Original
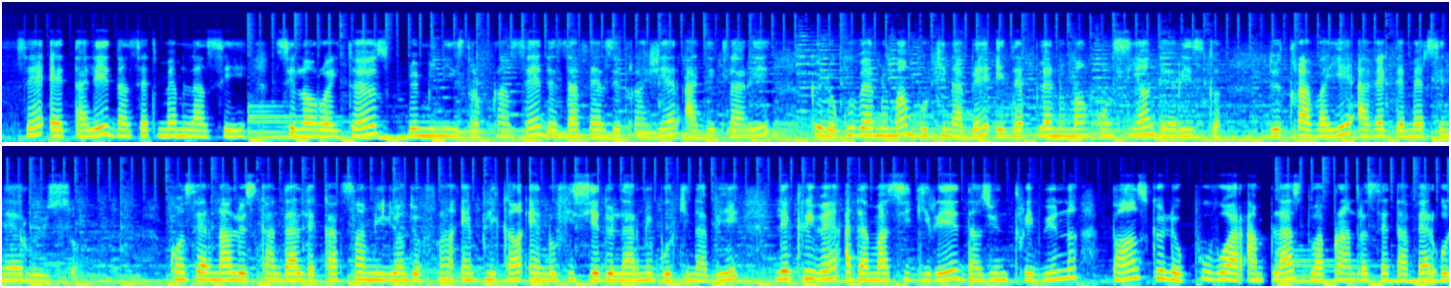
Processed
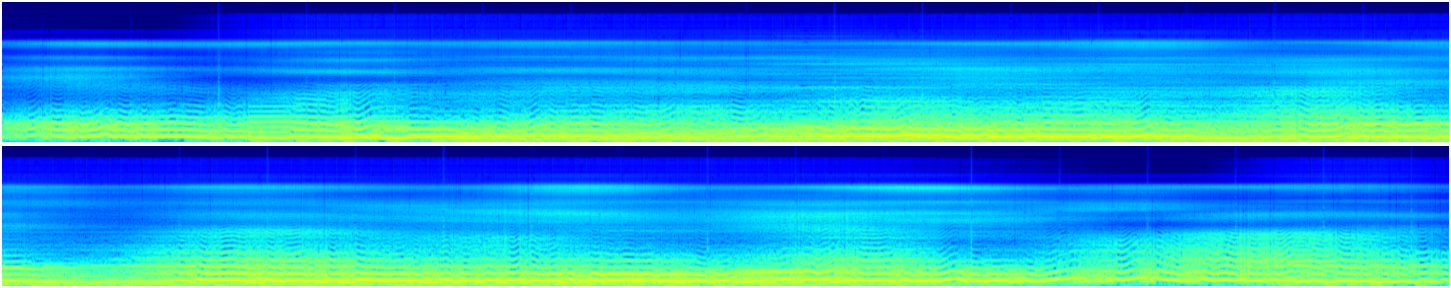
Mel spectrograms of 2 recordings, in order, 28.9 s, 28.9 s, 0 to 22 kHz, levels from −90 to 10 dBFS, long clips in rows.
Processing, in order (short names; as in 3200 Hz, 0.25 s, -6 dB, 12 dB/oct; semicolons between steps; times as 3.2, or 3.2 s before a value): time blur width 1.23 s; crackling interface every 0.88 s, samples 128, zero, from 0.4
